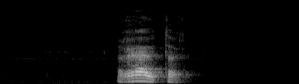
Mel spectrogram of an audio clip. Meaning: 1. a rider, horseman 2. an armed horseman, a cavalry soldier 3. a tab (small flap or strip of material)
- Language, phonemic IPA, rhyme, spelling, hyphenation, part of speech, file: Dutch, /ˈrœy̯tər/, -œy̯tər, ruiter, rui‧ter, noun, Nl-ruiter.ogg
